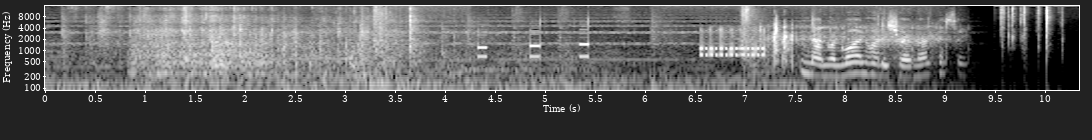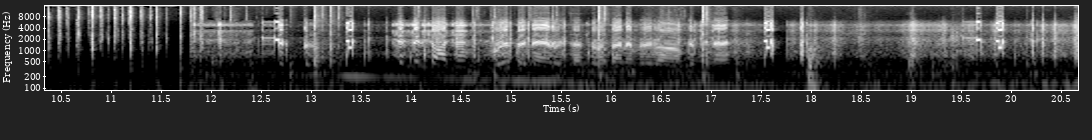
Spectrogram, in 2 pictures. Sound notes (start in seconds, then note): 0.2 bucket crashing; 4.5 keys beeping; 6.5 phone ringing; 10.1 keys clacking; 16.2 man On Radio; 17.7 static buzzing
